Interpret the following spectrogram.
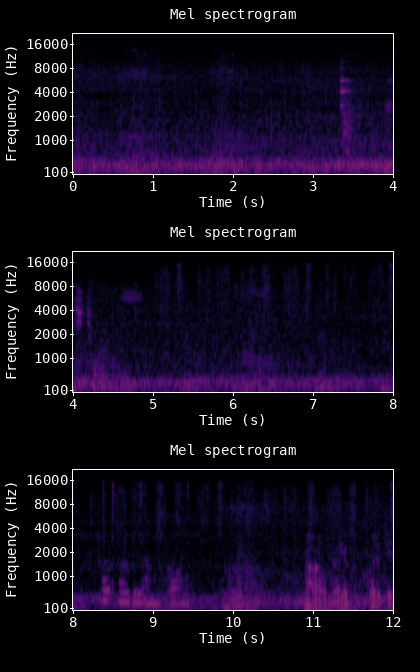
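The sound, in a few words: bees buzzing in video game Don't Starve Together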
